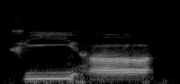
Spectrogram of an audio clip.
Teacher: यहाँ हा को भी हम एक अलिफ तक खींच कर पढ़ेंगे क्योंकि यहाँ अलिफ मद्दा हो रहा है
